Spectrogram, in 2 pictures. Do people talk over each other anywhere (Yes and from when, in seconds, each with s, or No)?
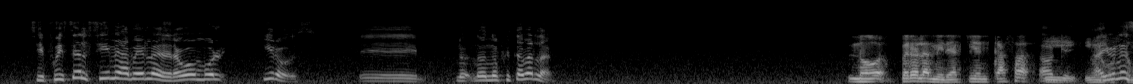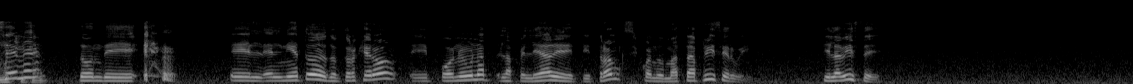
Yes, from 10.4 s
